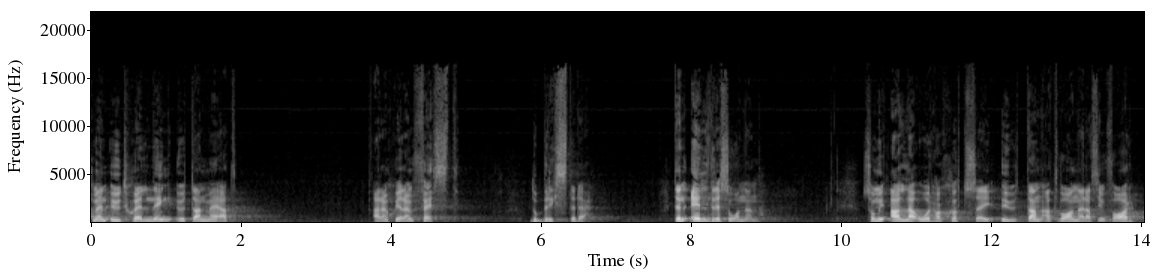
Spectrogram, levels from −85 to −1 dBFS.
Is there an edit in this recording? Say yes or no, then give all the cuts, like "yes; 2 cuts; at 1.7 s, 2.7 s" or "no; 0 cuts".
yes; 1 cut; at 7.7 s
